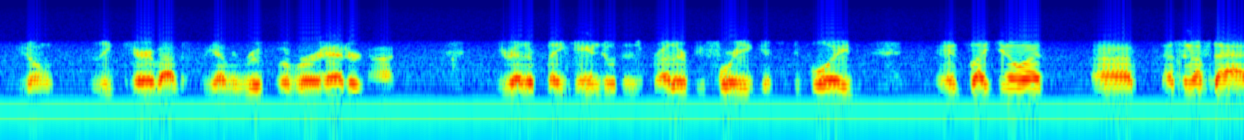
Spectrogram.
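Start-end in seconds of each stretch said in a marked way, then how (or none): none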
